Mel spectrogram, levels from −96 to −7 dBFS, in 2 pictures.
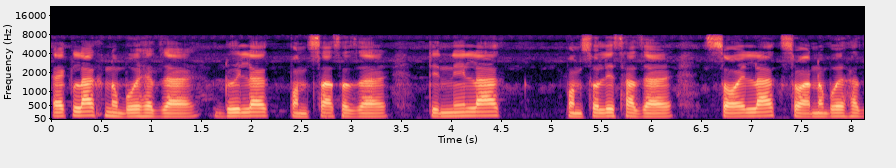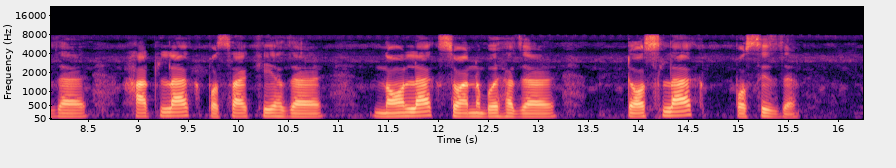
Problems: none marked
